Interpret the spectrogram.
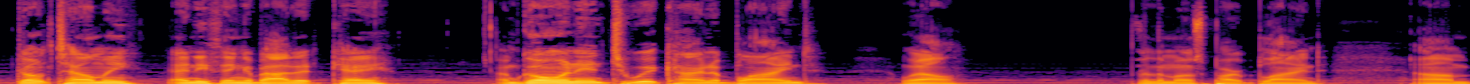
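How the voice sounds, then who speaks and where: Young guy w/ deep morning voice, rambly let's play chat, smooth and clear. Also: dark tone. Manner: rambling, many fillers, self-deprecating. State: morning voice with a crack. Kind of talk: casual gameplay commentary.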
